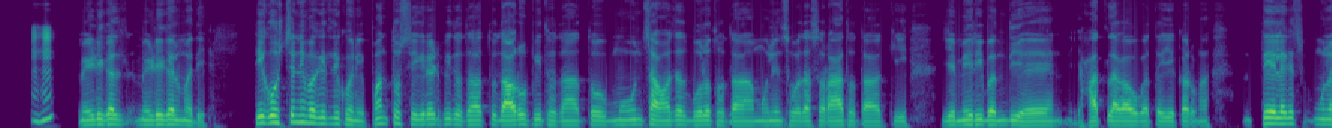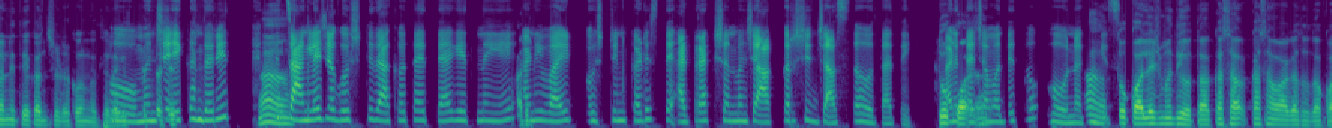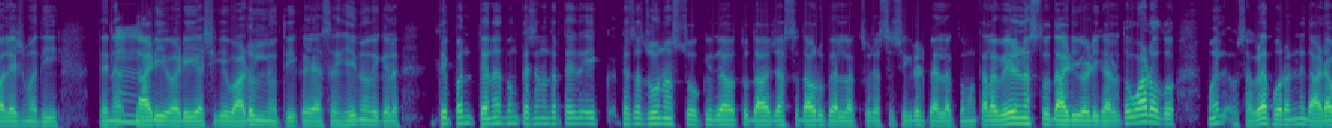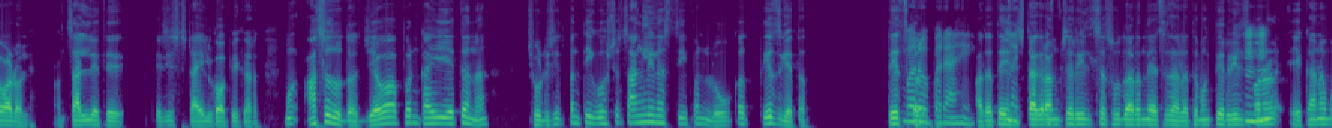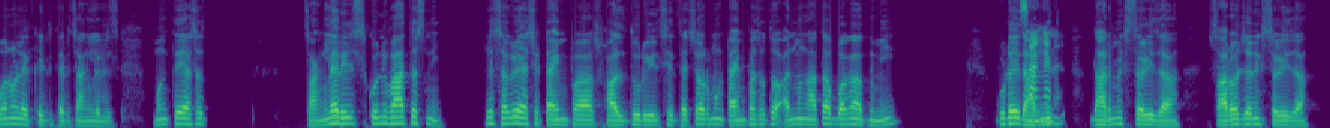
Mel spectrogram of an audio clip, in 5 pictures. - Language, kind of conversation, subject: Marathi, podcast, पॉप संस्कृतीने समाजावर कोणते बदल घडवून आणले आहेत?
- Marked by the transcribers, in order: in Hindi: "ये मेरी बंदी है, हात लगावोगे तो ये करूंगा"; in English: "कन्सिडर"; other background noise; laughing while speaking: "एकंदरीत ते चांगल्या ज्या गोष्टी दाखवत आहेत"; in English: "अट्रॅक्शन"; in English: "झोन"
